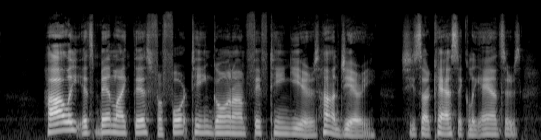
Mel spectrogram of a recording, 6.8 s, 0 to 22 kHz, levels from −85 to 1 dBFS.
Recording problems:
none

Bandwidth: 16 kHz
